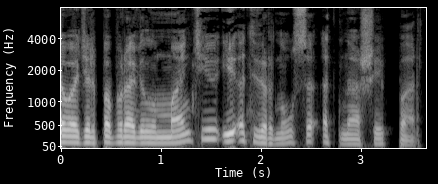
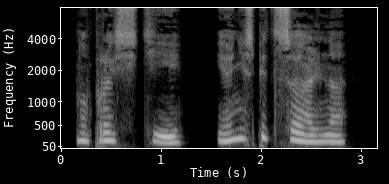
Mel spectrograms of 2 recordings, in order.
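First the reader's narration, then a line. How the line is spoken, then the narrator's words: Guilty whisper. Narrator (Russian): Прошептала виновата подруга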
